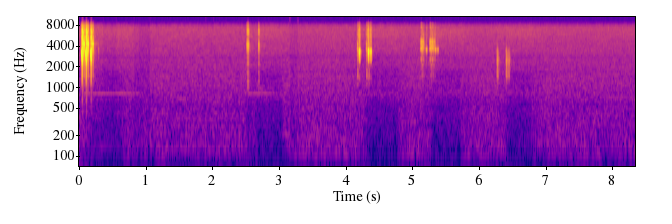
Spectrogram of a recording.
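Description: A few sharp clicks at a computer, the first and loudest right at the start, then quieter ones mostly in pairs, over faint low background noise.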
